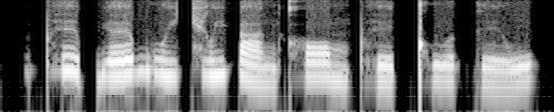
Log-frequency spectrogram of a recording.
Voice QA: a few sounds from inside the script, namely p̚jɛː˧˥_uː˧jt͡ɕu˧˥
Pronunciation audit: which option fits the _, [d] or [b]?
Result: b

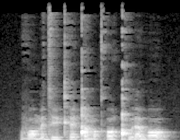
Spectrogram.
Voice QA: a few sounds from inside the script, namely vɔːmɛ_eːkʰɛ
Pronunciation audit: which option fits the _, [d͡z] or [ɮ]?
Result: d͡z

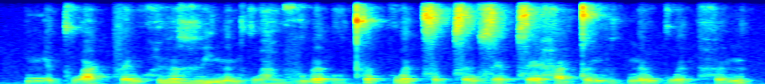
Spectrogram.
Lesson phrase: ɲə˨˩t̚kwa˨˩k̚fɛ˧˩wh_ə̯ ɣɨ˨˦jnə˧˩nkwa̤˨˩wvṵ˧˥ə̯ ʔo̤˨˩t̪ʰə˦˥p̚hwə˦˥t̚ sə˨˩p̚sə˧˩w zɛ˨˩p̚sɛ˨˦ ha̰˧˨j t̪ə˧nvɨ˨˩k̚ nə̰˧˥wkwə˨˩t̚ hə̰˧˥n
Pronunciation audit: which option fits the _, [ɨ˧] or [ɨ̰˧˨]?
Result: ɨ˧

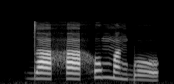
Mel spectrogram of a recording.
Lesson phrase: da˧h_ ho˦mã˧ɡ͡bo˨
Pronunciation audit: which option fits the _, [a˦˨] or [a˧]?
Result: a˧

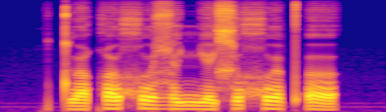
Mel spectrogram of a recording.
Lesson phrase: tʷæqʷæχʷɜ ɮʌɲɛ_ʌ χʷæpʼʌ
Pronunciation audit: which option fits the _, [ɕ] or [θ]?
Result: ɕ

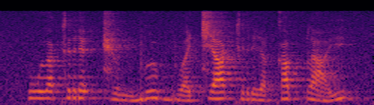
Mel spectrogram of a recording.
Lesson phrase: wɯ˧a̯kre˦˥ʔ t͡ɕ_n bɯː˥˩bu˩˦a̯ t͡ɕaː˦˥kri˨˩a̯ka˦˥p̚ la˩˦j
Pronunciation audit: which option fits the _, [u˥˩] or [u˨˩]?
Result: u˨˩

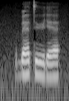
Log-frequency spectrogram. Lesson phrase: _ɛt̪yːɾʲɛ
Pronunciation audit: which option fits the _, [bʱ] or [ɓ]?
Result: ɓ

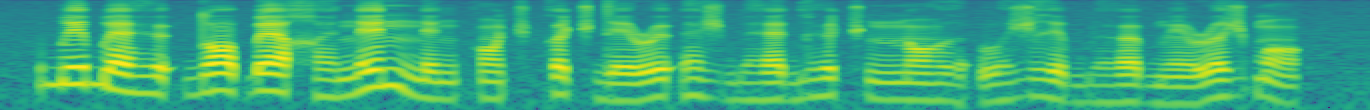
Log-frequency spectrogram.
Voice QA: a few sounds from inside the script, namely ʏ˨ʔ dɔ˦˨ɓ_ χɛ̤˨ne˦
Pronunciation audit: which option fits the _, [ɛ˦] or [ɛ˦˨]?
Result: ɛ˦˨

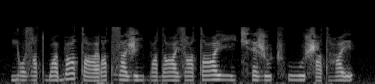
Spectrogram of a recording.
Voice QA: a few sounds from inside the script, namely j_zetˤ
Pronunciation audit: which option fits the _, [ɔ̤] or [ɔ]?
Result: ɔ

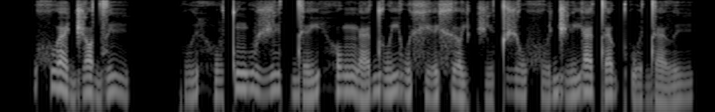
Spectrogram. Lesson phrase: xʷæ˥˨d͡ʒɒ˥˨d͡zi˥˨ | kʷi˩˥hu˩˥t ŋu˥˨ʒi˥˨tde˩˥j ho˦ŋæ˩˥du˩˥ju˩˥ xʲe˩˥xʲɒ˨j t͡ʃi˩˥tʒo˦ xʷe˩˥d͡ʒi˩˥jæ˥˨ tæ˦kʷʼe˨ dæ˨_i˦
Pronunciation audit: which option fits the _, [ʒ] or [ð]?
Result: ð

